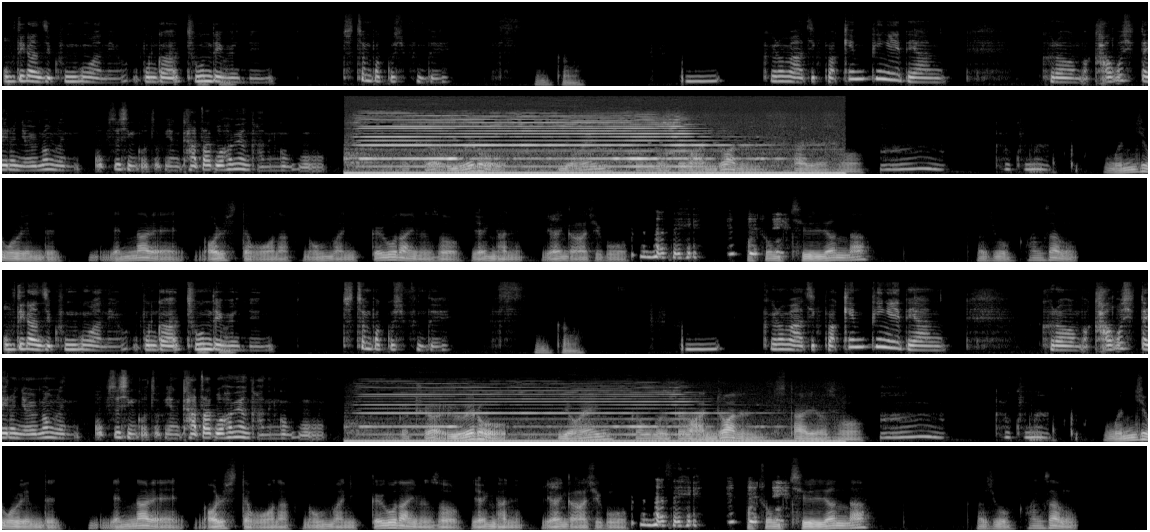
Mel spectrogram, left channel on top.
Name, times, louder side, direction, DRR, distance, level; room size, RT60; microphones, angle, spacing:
voice 1, 0.0-2.7 3.4-4.5 6.8-7.2 7.6-9.4 9.7-9.9 10.4-14.7 20.2-20.9 21.4-22.0 29.3-29.9 30.2-30.8, right 2 dB, 45° right, 3.2 m, -26 dB
voice 2, 5.3-5.8 15.3-16.5 17.0-20.1 21.7-21.8 22.5-23.5 23.8-29.2 30.6-31.6 32.7-33.7, right 4 dB, 65° right, 0.7 m, -25 dB
sound 1, 14.9-19.9, left 7 dB, 50° left, 0.5 m, -19 dB
head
